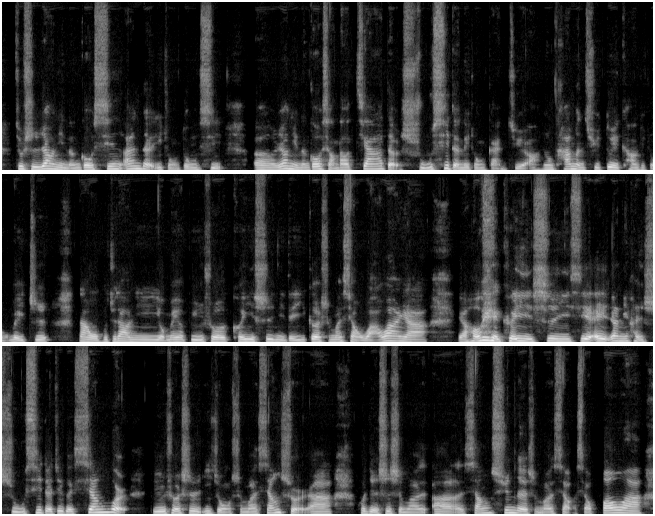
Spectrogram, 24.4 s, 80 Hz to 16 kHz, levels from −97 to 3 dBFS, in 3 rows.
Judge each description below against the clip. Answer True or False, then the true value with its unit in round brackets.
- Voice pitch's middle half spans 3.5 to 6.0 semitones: True (4.5 semitones)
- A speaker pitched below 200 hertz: True (190 Hz)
